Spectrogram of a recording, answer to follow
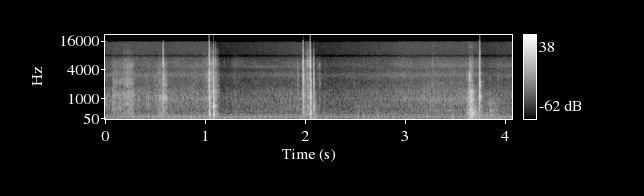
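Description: A few sharp plastic-and-metal clicks, irregularly spaced with a double click near the end: the Pontiac Solstice's pop-up top latch pins on the rear deck being pushed down and snapping into their locked position.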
